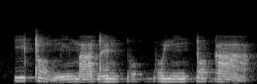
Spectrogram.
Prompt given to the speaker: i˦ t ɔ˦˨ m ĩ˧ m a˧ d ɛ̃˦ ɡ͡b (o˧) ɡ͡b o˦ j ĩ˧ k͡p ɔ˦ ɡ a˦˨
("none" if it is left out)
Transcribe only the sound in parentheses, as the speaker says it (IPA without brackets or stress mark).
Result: o˧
